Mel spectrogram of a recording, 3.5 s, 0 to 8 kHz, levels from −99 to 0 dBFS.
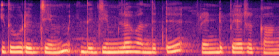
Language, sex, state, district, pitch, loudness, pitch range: Tamil, female, Tamil Nadu, Nilgiris, 225 Hz, -14 LUFS, 220-245 Hz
